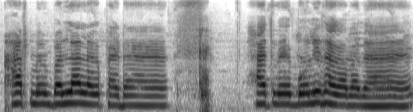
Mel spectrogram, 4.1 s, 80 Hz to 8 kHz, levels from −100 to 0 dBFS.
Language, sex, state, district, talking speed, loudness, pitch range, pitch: Hindi, female, Bihar, Katihar, 160 wpm, -14 LUFS, 205-240 Hz, 235 Hz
